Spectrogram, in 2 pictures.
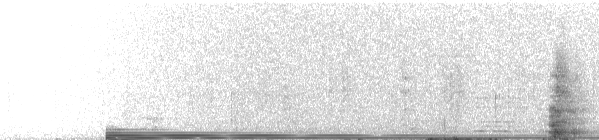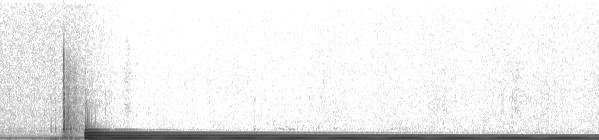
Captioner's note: gong sounds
